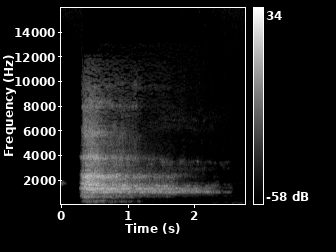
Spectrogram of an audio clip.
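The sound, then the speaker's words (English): A single long, airy exhale out of the mouth, as if fogging up a bathroom mirror after a gentle breath in, starts strongly and then fades steadily over about two seconds. “take a gentle inhale in through the nose. And I want you to imagine you're in the bathroom and you're fogging up the mirror as you exhale out of your mouth.”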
